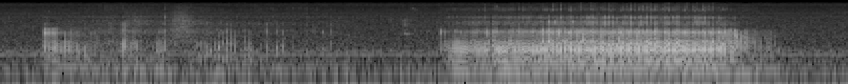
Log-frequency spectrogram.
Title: Snoring Pug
